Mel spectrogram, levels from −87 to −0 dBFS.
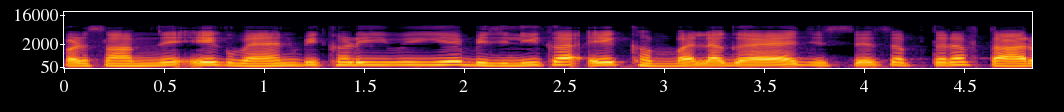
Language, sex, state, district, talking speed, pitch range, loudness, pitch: Hindi, female, Chhattisgarh, Korba, 225 wpm, 175-225 Hz, -14 LUFS, 210 Hz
